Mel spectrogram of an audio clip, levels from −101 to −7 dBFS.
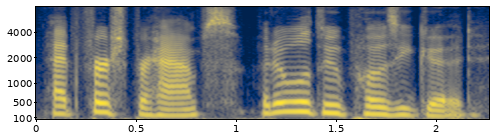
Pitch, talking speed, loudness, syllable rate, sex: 190 Hz, 240 wpm, -17 LUFS, 5.4 syllables/s, female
